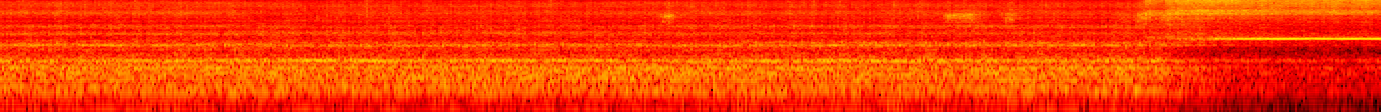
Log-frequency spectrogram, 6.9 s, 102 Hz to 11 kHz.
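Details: Repaired JMC 3 steam engine in the roughly 10 kg Lechalas RC steamboat at about 1.8 bar, working under load: steady, even hiss and chuff with no knocks or rattles; running sound and healthy.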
